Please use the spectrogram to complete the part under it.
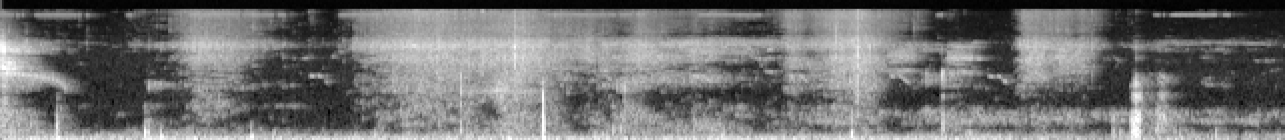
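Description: Wheat stalks rustle and brush close by.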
